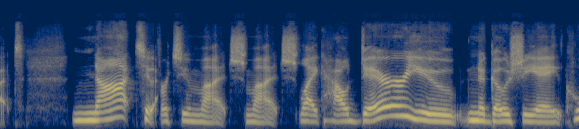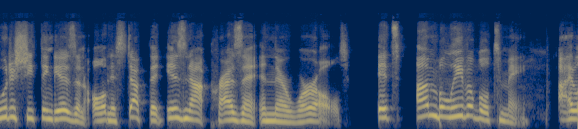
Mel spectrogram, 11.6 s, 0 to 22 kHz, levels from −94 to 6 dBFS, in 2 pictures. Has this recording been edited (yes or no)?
yes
